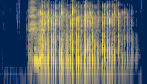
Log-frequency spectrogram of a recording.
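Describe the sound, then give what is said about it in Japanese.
A single fart, a rippling, buzzing flutter of rapid pulses lasting under two seconds, fairly faint and heard alone. “先生の臭いおなら必死に吸ってさ。”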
